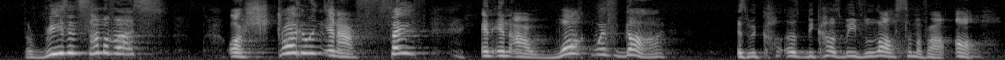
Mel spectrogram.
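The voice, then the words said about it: Southern twang accent. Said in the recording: “You know I got that twang, so I need to spell it for y'all.”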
